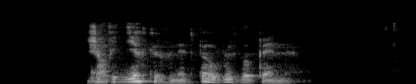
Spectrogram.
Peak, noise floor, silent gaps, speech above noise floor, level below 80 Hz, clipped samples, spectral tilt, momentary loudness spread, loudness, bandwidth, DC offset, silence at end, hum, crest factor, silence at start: -8 dBFS; under -90 dBFS; none; over 62 dB; -64 dBFS; under 0.1%; -5.5 dB/octave; 13 LU; -28 LUFS; 7.6 kHz; under 0.1%; 1.2 s; none; 22 dB; 0.9 s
